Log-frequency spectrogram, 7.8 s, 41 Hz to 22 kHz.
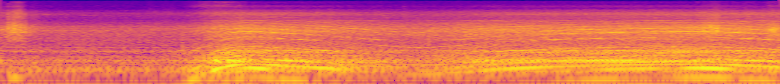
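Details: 2007 GMC V8 truck: constant whine from the lower front of the engine that climbs with throttle; owner suspects water pump or harmonic balancer; engine whine rising with revs.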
